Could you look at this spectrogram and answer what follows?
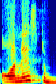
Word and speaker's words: honest: It is also used with vowels with words beginning with a silent H. जिसमें H silent होता है उसके साथ भी N यूज होता है. H, an honest boy, an honorable post, an R.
